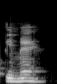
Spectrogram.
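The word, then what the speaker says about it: τιμή: Esta palabra proviene del griego time o timé, con acento en la E, la cual demuestra que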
